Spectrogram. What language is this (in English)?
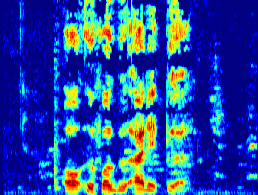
Nüpode Huitoto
